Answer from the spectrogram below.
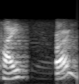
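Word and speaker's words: Kybella: Did I pronounce that right? Kythera? – Kythera, yes, indeed.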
